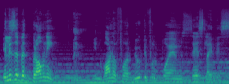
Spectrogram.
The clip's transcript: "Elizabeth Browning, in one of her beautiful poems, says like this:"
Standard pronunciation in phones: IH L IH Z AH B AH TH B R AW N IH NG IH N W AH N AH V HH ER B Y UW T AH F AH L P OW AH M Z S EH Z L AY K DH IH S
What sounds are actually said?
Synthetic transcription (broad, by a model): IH L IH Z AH B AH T B R AW N IH NG IH N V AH N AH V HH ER B Y UW T AH F AH L P OW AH M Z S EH S L AY K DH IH S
